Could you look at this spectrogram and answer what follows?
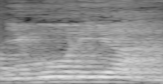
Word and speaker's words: pneumonia: This for pneumonia. Pneumonia, P is silent.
